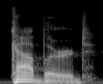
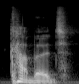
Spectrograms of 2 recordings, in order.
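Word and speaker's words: cupboard: Aqui eles estão no som de Então a palavra é cabard. E o britânico pode tirar fora esse R e você pode ouvir algo do tipo cabard.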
